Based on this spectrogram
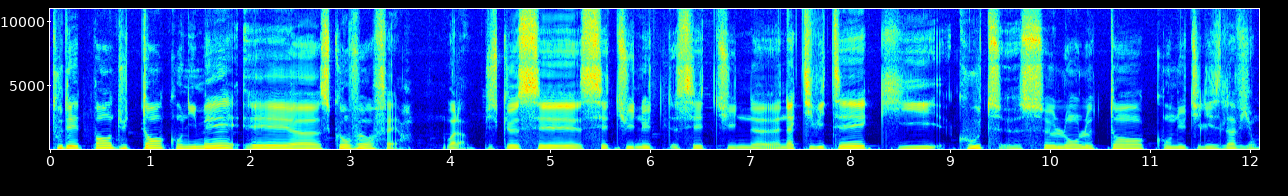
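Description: A man's medium-pitched voice, dark and mellow in tone, at a very slow pace with ordinary pitch variation, recorded dry and close with no echo. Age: 50s. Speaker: amateur pilot, aero club board member. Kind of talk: radio interview.

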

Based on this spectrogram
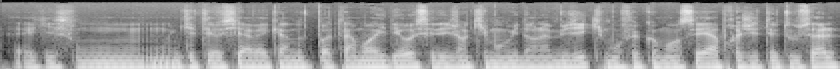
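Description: Very fast speech comes from a man with a fairly low pitch and a dark, mellow tone. His intonation is monotone and flat, and his loudness stays very even. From France, Anjou. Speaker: rapper. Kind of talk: casual chat.

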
